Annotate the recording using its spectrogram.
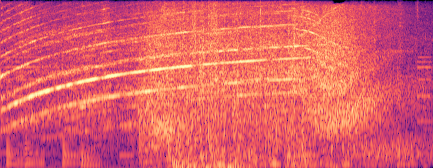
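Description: Small jet engine spooling up: a high whine that rises steadily in pitch, joined about halfway through by a swelling rush of exhaust noise, the whine fading away near the end.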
